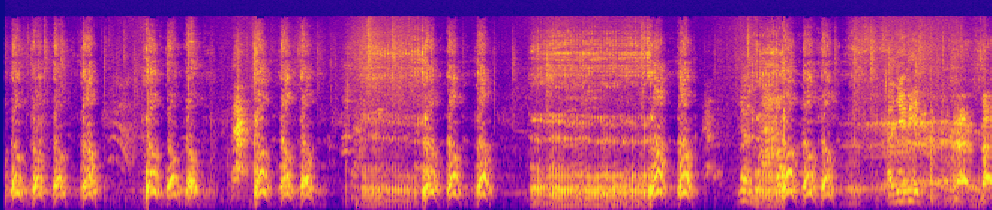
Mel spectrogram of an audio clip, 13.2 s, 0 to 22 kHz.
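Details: A Labrador recorded on October 16, 2023, gives a quick series of sharp barks over the first four seconds, then longer drawn-out growling and howling stretches broken by more short barks.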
